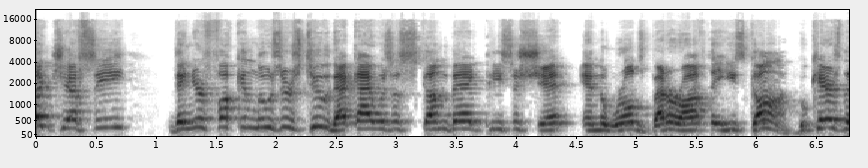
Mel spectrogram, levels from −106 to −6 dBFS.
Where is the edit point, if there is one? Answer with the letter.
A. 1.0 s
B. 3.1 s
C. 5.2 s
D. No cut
D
